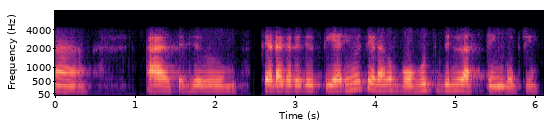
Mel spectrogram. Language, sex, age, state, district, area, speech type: Odia, female, 30-45, Odisha, Nayagarh, rural, conversation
